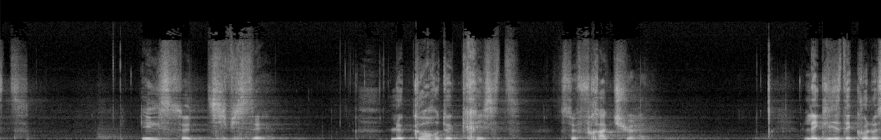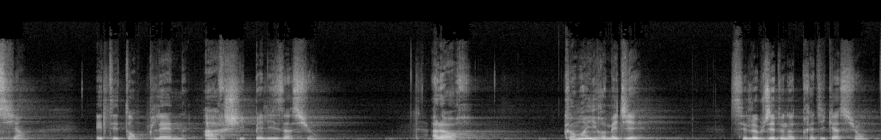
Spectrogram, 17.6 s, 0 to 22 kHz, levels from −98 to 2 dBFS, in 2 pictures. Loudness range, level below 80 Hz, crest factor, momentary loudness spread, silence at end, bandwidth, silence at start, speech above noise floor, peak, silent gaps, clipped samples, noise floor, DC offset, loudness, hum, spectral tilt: 4 LU; under -90 dBFS; 24 dB; 17 LU; 0 s; 17 kHz; 0.1 s; 38 dB; -4 dBFS; none; under 0.1%; -64 dBFS; under 0.1%; -25 LUFS; none; -3 dB/octave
